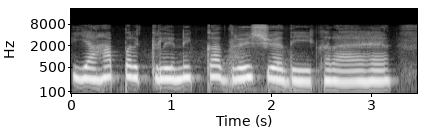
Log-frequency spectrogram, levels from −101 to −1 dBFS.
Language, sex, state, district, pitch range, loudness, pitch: Hindi, female, Jharkhand, Garhwa, 210-255 Hz, -13 LUFS, 235 Hz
